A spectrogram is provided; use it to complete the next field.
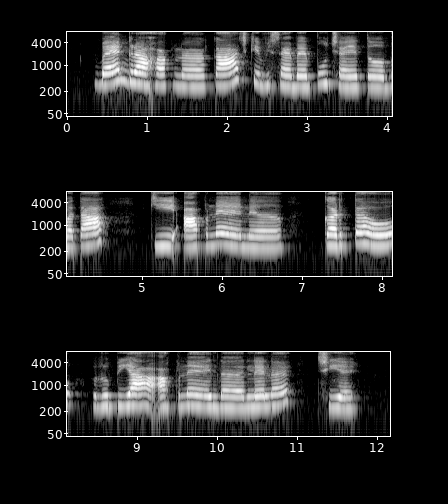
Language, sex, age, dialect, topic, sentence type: Maithili, female, 36-40, Angika, banking, question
